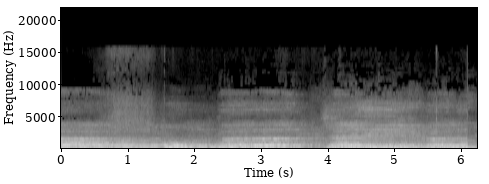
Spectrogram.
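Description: Islamic devotional chant sung in long, held, slowly wavering notes, with a short break about four seconds in; a low bass accompaniment joins near the end.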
